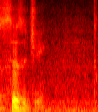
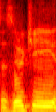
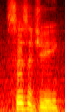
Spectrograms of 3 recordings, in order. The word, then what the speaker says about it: syzygy: to bother us and people called us suzuji and suzuji and we thought that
